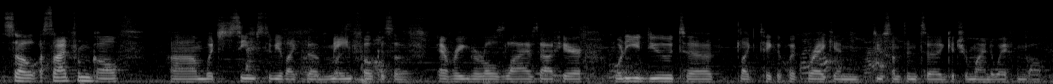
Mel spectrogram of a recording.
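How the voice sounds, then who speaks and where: A man's voice: mid-range voice, flat delivery, moderate pace, few pauses, a crowd in the background. A man hosting a golf podcast, asking rambling, casual questions with many fillers. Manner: chatty, filler-heavy questions. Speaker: podcast host, interviewer. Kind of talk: casual interview.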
